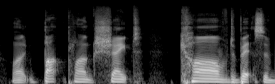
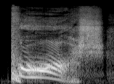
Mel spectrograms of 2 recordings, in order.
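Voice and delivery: drawn-out, higher exclaimed bosh; sudden bosh; 4 dB louder than usual. A narrator's reading. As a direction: slam it out like a punch landing. Sudden knockout in story.

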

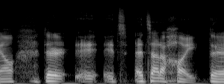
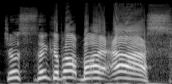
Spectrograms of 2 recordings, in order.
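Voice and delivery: very high, loud, slow joke voice; silly mock coaxing; 17 dB louder, slower than usual. Joking as a character urging Magneto, high slow silly voice. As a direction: stretch it out absurdly.

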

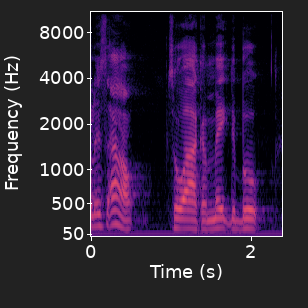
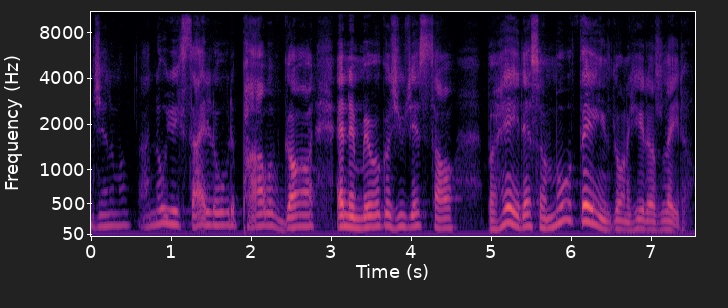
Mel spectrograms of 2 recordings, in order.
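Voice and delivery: calming down; 3 semitones higher than usual. Acted. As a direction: settle the excited men gently. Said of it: "He calmed them down".

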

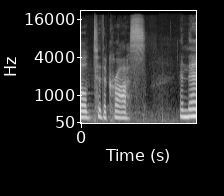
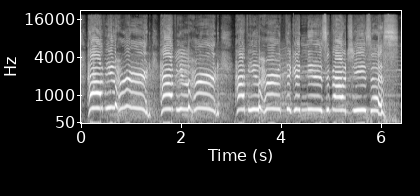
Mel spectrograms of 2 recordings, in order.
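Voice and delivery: much louder, much higher shout; as loud as possible; 11 semitones higher, 13 dB louder, slower than usual. Acted. Mary recognising Jesus, shouting as loud as possible. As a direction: yell it to everyone. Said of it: "as loud as possible".

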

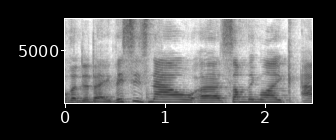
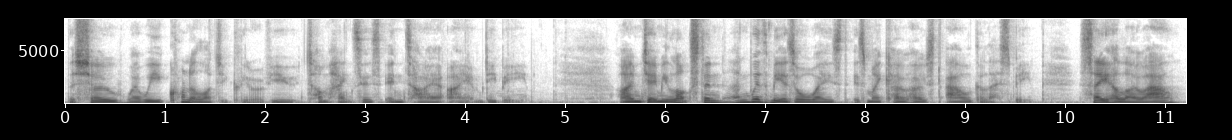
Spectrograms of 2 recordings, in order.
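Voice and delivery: hushed, lowered Desert Island Discs voice; Kirsty Young impression; 8 semitones lower, 7 dB quieter than usual. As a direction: purr the welcome like a calm Radio 4 presenter. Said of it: "How was my Kirsty Young impression?".

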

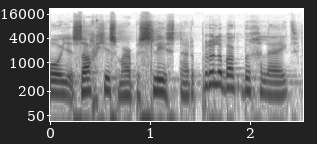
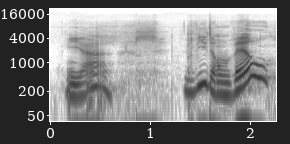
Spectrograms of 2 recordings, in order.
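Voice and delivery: playful, teasing question with a swooping tune; slower than usual. A narrator's reading. Host Jaap keeps the listeners waiting, teasing. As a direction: tease them with the question, no shout. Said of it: "Zei Jaap plagerig".

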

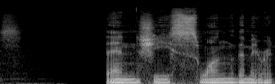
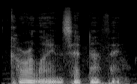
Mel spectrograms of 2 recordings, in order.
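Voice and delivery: ordinary delivery

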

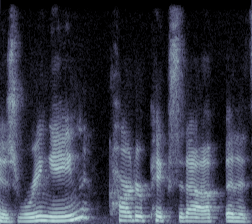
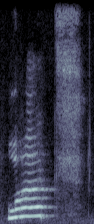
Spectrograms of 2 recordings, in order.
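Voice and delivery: very high, drawn-out mock bafflement; incredulous; 12 semitones higher than usual. Imitating co-host watching the twist, incredulous. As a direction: squeal it in disbelief.

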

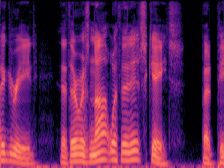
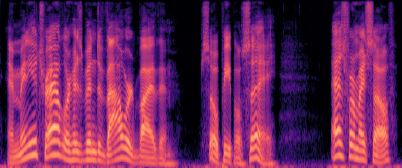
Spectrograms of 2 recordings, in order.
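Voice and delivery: higher, louder fearful tale; man's voice; 8 semitones higher, 3 dB louder than usual. Acted. Man describes the lions to the travelers, higher. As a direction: tell of the lions with dread. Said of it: "repeated the man solemnly".

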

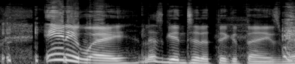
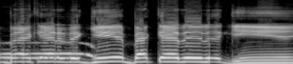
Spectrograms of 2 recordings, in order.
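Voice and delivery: high, loud announcer-style welcome; hype host intro; 10 semitones higher, 3 dB louder than usual. Acted. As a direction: open the show like a hype man.

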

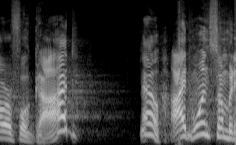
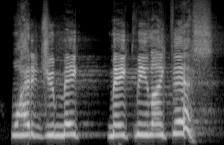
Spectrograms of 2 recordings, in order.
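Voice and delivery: higher complaining clay voice; 6 semitones higher than usual. Acted.

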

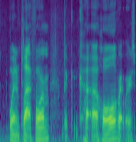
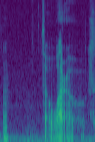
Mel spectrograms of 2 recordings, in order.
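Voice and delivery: whispered aside; 20 dB quieter, much slower than usual. Real, not acted. Deadpan aside.

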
